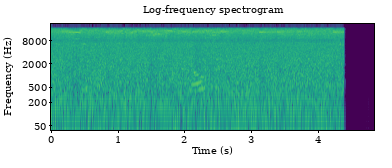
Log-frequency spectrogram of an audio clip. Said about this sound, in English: Still got nothing but static on your line.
